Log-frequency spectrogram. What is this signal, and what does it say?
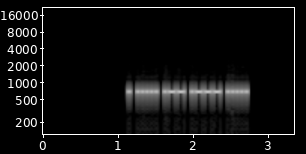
Morse code, heard as a keyed tone, about 39 wpm, 700 Hz. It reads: E5WJ5
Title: Five Challenging Letter-Number Combinations 40wpm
